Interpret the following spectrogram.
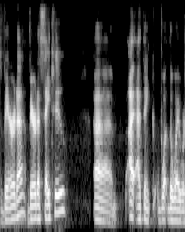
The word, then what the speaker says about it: Varada Sethu: I've heard her pronounce it as Varada Sethu.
